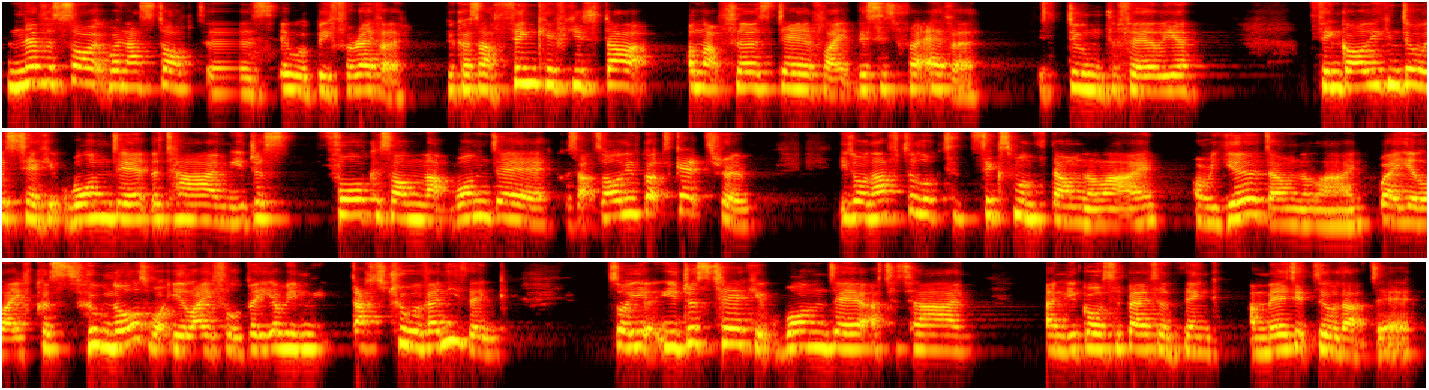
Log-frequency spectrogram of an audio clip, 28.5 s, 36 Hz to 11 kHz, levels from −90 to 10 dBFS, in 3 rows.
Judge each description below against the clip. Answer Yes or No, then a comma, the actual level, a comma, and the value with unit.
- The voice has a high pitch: Yes, high, 220 Hz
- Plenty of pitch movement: No, average, 3.2 semitones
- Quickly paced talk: Yes, fast, 245 wpm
